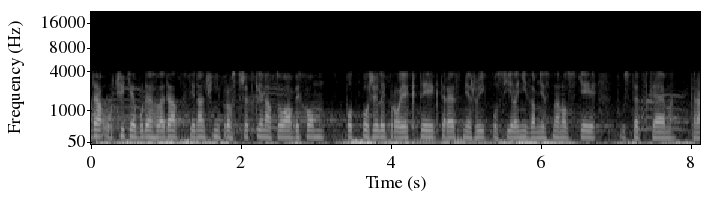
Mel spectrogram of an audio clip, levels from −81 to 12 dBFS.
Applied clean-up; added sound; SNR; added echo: none; Meow / Purr; -2 dB; none.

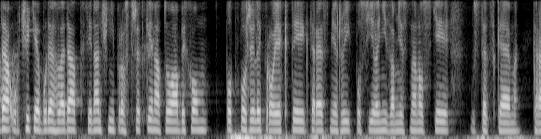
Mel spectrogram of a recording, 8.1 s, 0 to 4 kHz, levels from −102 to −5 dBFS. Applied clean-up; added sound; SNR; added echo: neural mask model DeepFilterNet 3.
